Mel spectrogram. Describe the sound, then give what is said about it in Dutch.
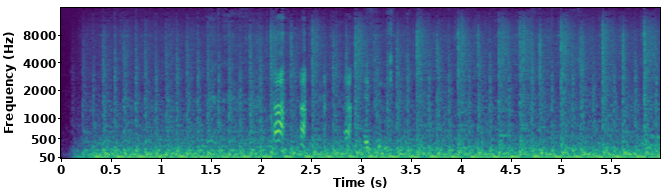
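A loud drum solo pounds with rapid, continuous double bass drum strokes played by alternating left and right feet, the kicks rolling in a steady rumble under bright cymbal crashes and fills for the whole stretch. “… en na hem ook menig metal drummer gebruiken hun linker en rechtervoet en wisselen af.”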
